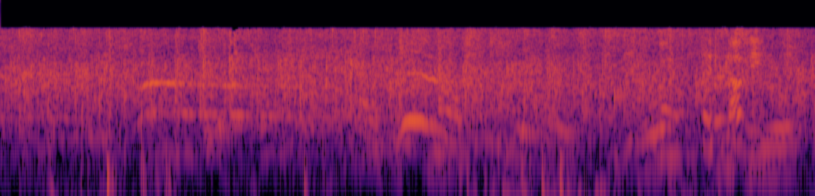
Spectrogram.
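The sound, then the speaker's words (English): An audience applauds itself, honoring members who served and are transitioning off. It is a dense, steady patter of clapping that lasts the whole time, while several voices talk and call out over it. “But give yourself a round of applause.”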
